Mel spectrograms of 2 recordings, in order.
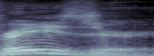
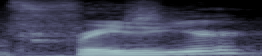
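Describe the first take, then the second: First: The ending rhymes with razor. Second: The ending does not rhyme with razor. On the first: The speaker calls it right. "like a razor" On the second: The speaker calls it wrong. "Am I saying that right?"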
